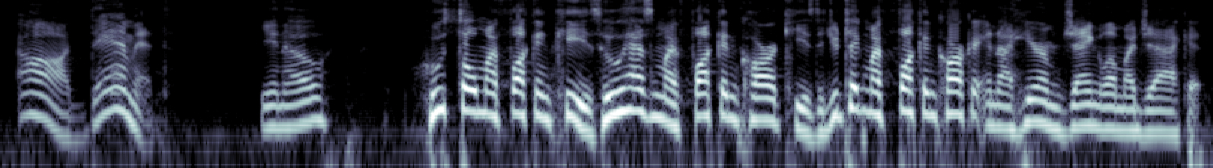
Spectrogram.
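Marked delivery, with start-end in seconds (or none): 0.1-1.2 slow, stretched-out damn it; rueful, slowed oh damn it; drawn-out groan. Retold or imitated. Retold realization, inner voice. 2.8-6.5 loud, higher, furious demands; mock rage hunting for car keys; angry yelling. Retold rant over lost keys.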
